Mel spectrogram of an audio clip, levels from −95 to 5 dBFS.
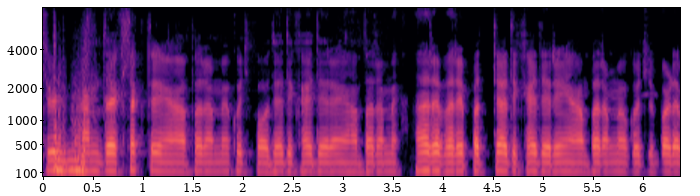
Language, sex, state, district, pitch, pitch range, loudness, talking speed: Hindi, male, Maharashtra, Pune, 115 Hz, 115-120 Hz, -32 LUFS, 265 wpm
